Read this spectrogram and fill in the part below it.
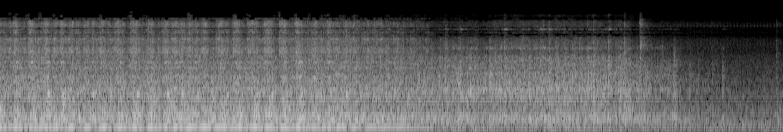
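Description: A metal lathe spins and cuts with a loud, rough whirring that fades away.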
